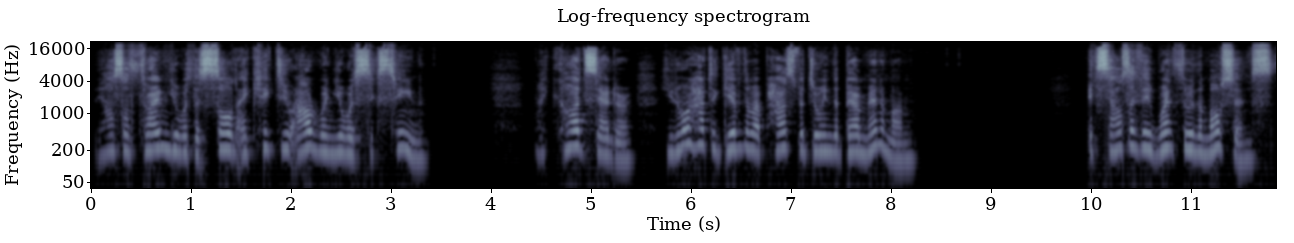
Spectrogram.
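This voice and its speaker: Soft-spoken male therapist, voiced by a woman, gentle, slow, soothing. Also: mid-range voice, lightly acted.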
